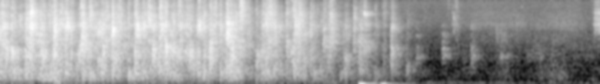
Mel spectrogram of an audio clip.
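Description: Audience applauding, dense clapping that thins out and dies away about four seconds in. A short low thump sounds as the clapping ends.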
